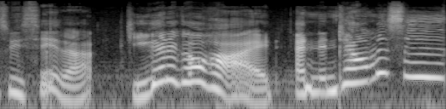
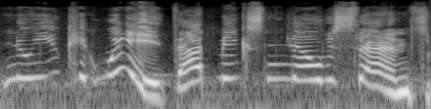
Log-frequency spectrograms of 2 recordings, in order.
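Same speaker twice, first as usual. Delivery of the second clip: flustered realization. Retold or imitated. Employee realizing the boss made no sense, high flustered squeak.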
